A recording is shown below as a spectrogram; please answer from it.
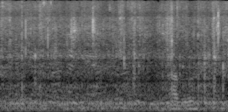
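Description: A steady, low engine-like hum, as from an idling motor, with people's voices mixed in.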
